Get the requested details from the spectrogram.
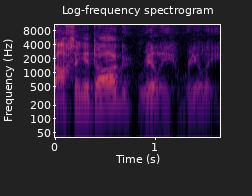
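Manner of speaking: ordinary talk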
